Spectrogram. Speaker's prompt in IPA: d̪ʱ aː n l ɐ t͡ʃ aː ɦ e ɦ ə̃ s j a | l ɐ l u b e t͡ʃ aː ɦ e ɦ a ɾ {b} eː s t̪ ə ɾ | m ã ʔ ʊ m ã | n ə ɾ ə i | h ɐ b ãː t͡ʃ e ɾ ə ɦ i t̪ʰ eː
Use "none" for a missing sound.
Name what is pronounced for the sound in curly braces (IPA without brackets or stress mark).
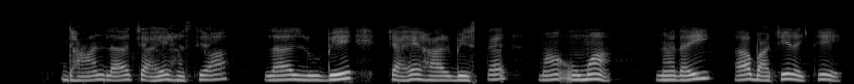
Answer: b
